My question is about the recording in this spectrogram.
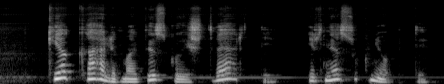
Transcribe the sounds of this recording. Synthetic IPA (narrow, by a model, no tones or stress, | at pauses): kʲiɛk̚ɡɑːlʲɪmɐʋʲɪskoɪʃʲt̪ʲʋʲɛɾʲt̪ʲɪ | ɪɾnʲɛsʊknʲʊpʲt̪ʲɪ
